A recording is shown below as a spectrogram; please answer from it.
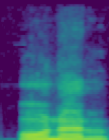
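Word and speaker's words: honour: ये H silent है, तो यहाँ पर इसका उच्चारण आ रहा है तो इसे यहाँ पर आया एन। ऑनर, ऑनर में भी ओ आ रहा है, यहाँ पर एन।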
